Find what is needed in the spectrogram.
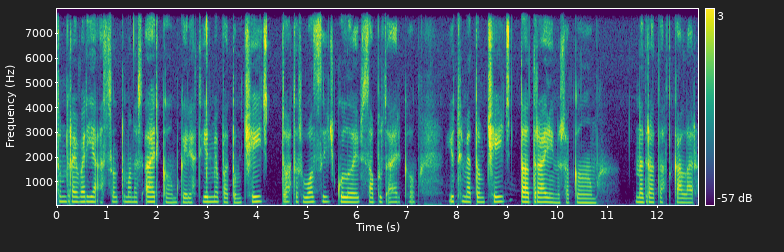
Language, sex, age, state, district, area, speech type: Kashmiri, female, 18-30, Jammu and Kashmir, Baramulla, rural, spontaneous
